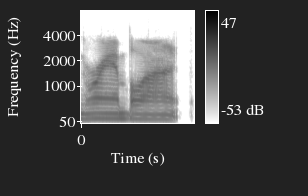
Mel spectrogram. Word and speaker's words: Grand Blanc: our neighbors up in Grand Blanc. I'm not really 100% sure how to pronounce it. Yeah. I've never been there. It's Blanc. Anyway, I think you had it right the first time.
